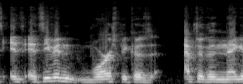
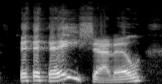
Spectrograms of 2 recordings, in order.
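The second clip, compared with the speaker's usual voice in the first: swooping, bouncy animated cartoon video-game hero voice; 6 semitones higher than usual. Describing how the game hero curses, doing the Sonic voice. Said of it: "the Sonic character voice".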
